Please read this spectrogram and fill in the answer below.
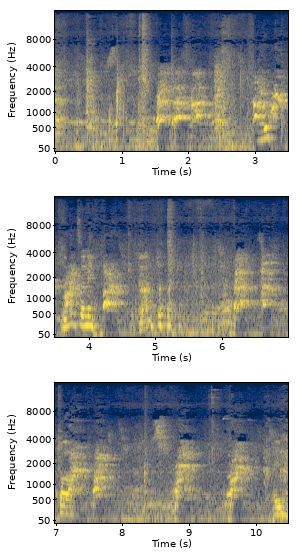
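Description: Several excited voices talking and laughing, with a dog barking at intervals.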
